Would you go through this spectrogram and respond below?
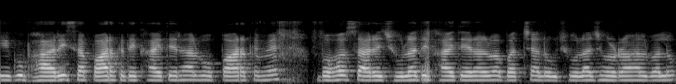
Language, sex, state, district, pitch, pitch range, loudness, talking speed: Bhojpuri, female, Uttar Pradesh, Gorakhpur, 195 Hz, 195-200 Hz, -19 LUFS, 220 wpm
